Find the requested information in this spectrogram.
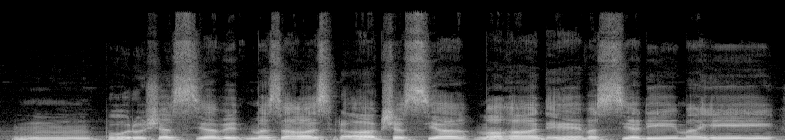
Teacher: And then the I sound will be stretched a bit here because we're coming to the end of that particular verse. We have a long vertical, so we'll stretch the I a little bit.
